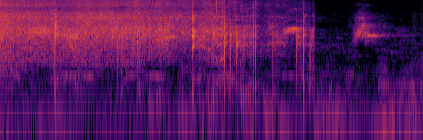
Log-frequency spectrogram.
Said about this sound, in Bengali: এই মাছটার ভাজা তেলের মধ্যেই আমি লঙ্কাটা ভেজে নেব।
